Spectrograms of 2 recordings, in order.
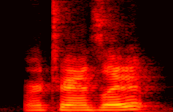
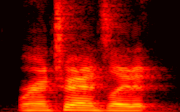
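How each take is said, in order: Both takes have the same delivery.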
